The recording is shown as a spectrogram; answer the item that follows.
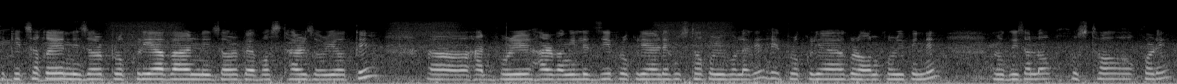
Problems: background sounds at intervals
